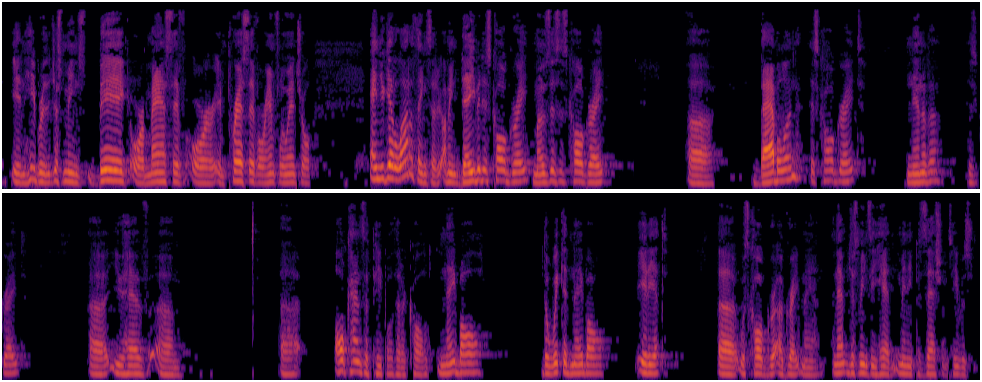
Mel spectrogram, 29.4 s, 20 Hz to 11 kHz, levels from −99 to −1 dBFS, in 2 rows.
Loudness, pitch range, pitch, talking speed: -43 LUFS, 140-170 Hz, 150 Hz, 145 wpm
